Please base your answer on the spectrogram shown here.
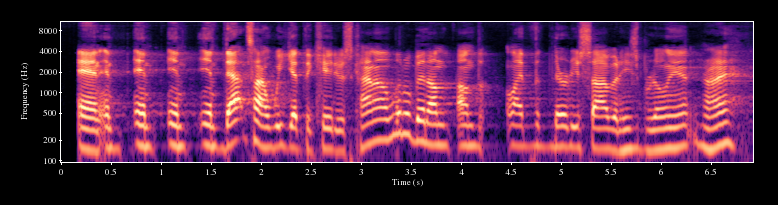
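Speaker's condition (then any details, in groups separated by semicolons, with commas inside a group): Stutter; repeated words, prolonged sounds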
